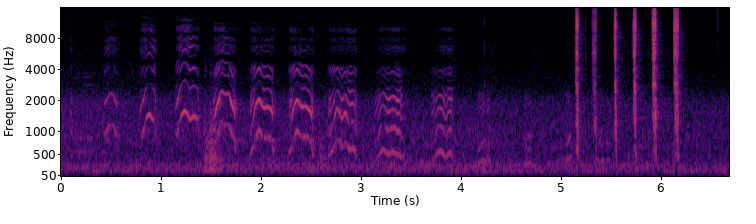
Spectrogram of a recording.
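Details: Male blue-nosed American Pit Bull Terrier puppy, two weeks old, recorded 21 December 2011, whimpering in a rapid series of about ten short, thin, arched squeals, followed by a run of sharp clicks.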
